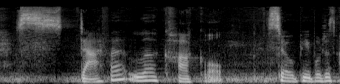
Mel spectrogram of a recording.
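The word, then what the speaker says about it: staphylococcus: If your doctor tells you you have this, they might just call it a staff infection, but it is pronounced stafa lacle.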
